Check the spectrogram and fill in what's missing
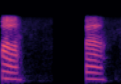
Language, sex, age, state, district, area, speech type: Kannada, female, 18-30, Karnataka, Dakshina Kannada, rural, conversation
